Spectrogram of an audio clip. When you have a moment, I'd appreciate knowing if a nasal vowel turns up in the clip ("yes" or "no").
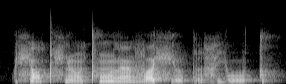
yes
